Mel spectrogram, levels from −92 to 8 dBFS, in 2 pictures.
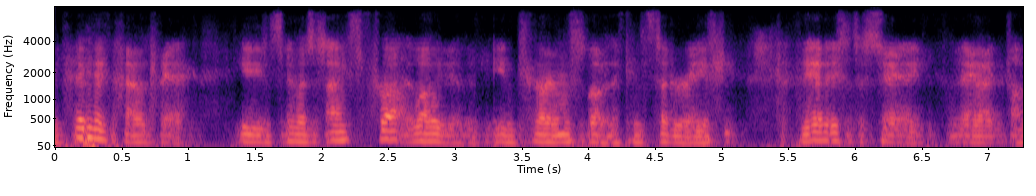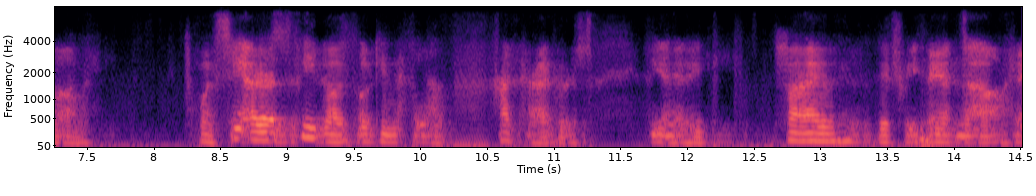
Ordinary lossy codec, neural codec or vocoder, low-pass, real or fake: Opus, 32 kbps; codec, 16 kHz, 0.5 kbps, FreqCodec, smaller model; 7.2 kHz; fake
